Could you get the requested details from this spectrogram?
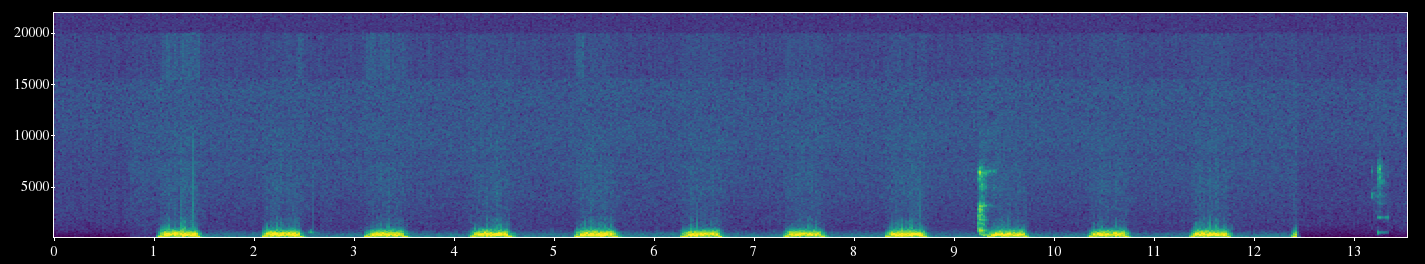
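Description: Regular heartbeat near 60 a minute with a harsh, even murmur filling all of systole: holosystolic murmur of ventricular septal defect.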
